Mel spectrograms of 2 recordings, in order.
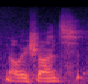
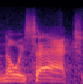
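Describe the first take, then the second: First: The second word sounds like 'schuntz'. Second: The second word sounds like 'sachs'.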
